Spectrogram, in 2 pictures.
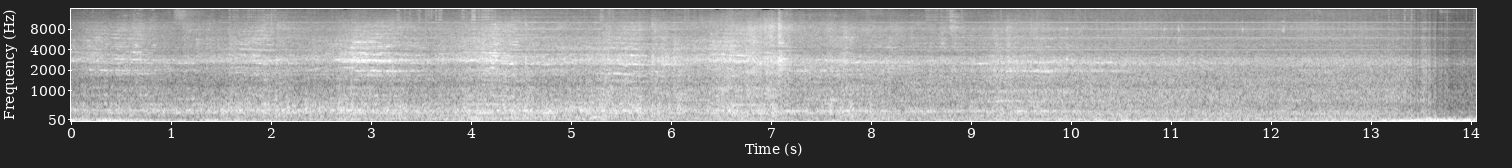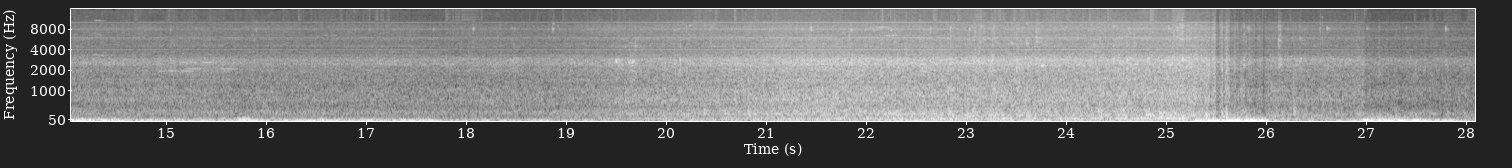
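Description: Intermodal freight cars loaded with highway trailers rolling past: a steady rumble and clickety-clack of steel wheels on the rail, with some wheel squeal in the first half. The sound grows duller and quieter as the end of the train draws away, and a few low thumps come near the middle and near the end.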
